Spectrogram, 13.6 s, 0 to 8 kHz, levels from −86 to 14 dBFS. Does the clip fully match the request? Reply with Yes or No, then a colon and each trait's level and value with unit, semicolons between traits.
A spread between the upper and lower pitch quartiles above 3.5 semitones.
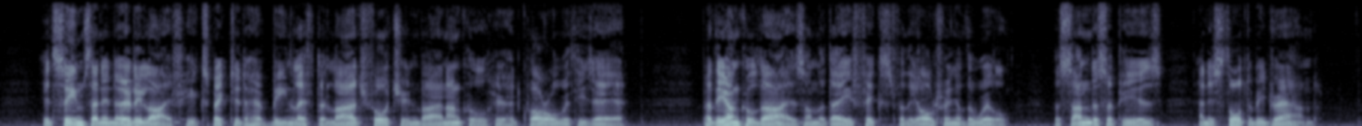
No: average, 3.2 semitones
